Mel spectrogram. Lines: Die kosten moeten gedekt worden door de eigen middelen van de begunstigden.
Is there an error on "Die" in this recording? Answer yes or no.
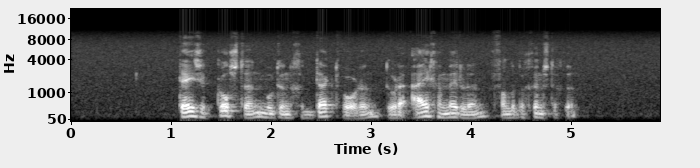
yes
